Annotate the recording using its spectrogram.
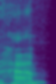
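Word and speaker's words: Halm: the right of tear prior ham you don't pronounce the L well I'm happy to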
